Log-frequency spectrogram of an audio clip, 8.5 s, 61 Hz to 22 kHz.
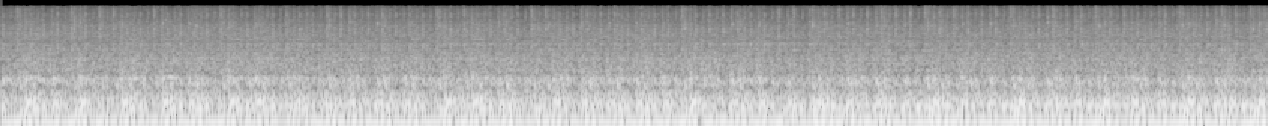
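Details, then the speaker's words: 1985 Harley FXR V-twin at warm idle after a float setting, about 49°F ambient: light, rapid ticking rides on top in time with engine speed and grows as the oil warms; owner blames the S&S hydraulic lifters, not oil restriction, with the rear intake lifter noisiest. "And as it's warming up and the oil's warming up, I'm getting more lifter noise. So I know it's not oil restriction or anything like that. It's lifters, it's those S&S lifters."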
